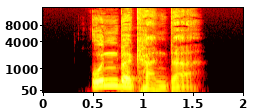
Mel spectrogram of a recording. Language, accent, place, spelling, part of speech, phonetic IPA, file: German, Germany, Berlin, Unbekannter, noun, [ˈʊnbəˌkantɐ], De-Unbekannter.ogg
- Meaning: genitive singular of Unbekannte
